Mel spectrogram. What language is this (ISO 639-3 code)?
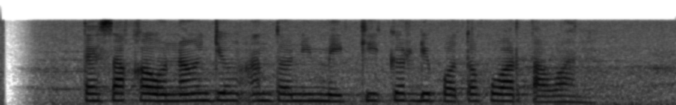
sun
